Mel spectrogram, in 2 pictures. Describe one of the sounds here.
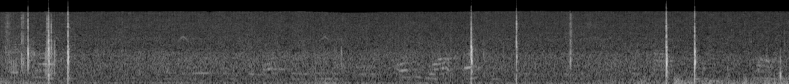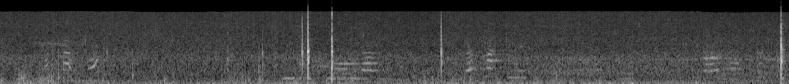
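Horse hooves thud softly on grass.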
